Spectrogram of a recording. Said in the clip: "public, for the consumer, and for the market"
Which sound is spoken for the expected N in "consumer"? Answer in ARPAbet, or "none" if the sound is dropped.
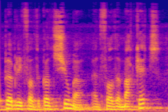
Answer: N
